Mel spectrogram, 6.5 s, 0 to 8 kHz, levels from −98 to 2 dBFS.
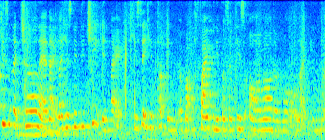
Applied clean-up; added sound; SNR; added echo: none; Walk, footsteps; 16 dB; none.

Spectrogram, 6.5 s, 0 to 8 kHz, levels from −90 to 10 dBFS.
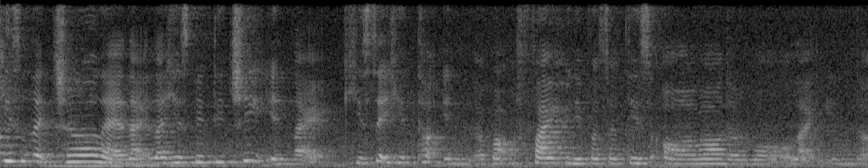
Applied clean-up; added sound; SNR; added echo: none; none; none; none.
